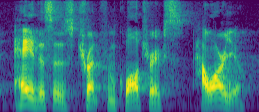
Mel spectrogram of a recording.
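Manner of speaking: slow, even-keeled, flat, level, unhurried monotone. A salesperson demonstrates how they open a sales call: slow monotone voice. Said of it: "I almost talk with a more monotone voice, I slow it down".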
